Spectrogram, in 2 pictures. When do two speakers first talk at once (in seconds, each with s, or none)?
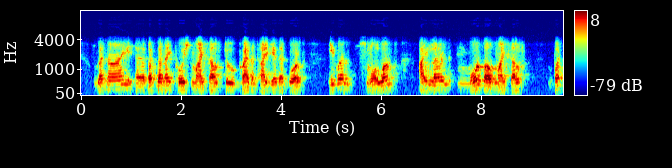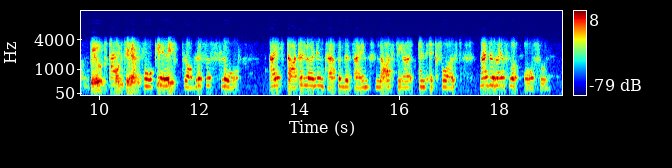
10.2 s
